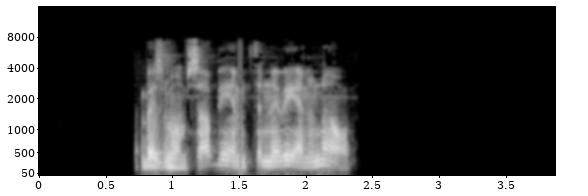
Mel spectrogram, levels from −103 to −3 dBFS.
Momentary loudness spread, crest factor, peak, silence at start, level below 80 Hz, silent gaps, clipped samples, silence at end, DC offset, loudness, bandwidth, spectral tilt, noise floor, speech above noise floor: 5 LU; 20 dB; -2 dBFS; 0.75 s; -62 dBFS; none; under 0.1%; 1.55 s; under 0.1%; -19 LUFS; 8 kHz; -5 dB/octave; under -90 dBFS; over 72 dB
